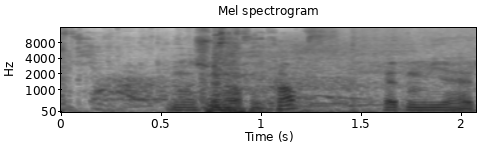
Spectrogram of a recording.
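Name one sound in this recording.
A weapon strikes a creature with heavy thuds.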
